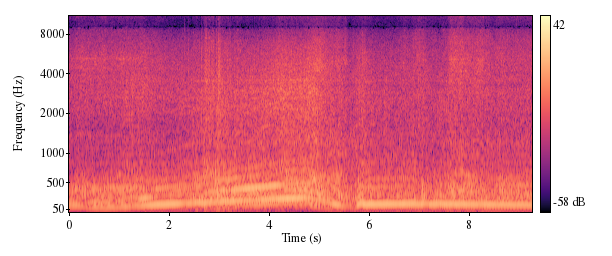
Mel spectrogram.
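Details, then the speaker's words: RWB Porsche 911 Targa, freshly rebuilt 964 3.6L flat-six with lightened flywheel and ITBs, first drive in rain, loaded to bed the rings: a soft, fluffy, farty exhaust note; one-side exhaust leak suspected. "We're running. Everything looks like it's working. Yeah, it's a bit farty, isn't it?"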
